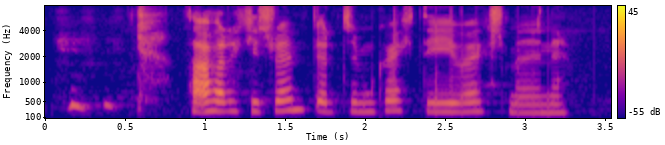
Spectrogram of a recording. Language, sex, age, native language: Icelandic, female, 13, Polish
